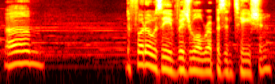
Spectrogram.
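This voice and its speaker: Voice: medium pitch, animated, normal speed, a bit bright. Casual streamer with a mid-range voice. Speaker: streamer, VTuber playing a game. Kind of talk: casual gameplay chat and reading dialogue options aloud. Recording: game music under the voice. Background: game background music.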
